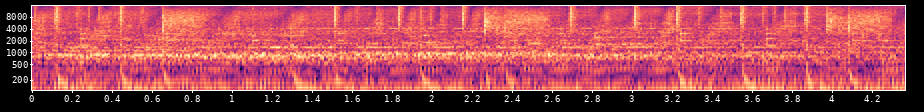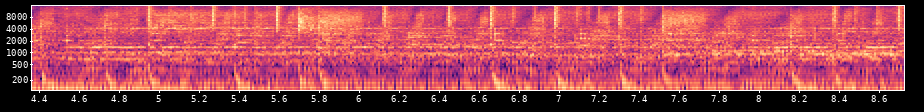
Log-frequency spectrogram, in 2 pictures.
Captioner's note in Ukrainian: оплески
